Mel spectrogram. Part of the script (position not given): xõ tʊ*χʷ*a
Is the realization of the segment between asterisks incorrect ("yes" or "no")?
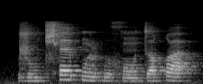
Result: yes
